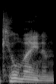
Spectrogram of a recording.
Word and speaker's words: Kilmainham: yes yeah um absolutely i'm uh it was kill main and kill main um hang on am i getting this right kilmainham that's how you pronounce it where the um the 14 leaders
